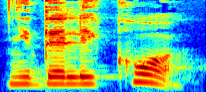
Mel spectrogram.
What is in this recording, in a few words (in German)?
"nedaleko", russisch; НЕ-Wörter mit Synonymen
